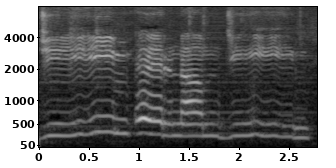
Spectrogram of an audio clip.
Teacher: জিহিবার মধ্যখান তার বরাবর উপরের, তালুর সাথে লাগিয়ে যার উচ্চারণ করতে হয়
